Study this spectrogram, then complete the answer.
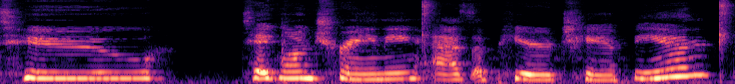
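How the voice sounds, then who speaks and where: A quiet, high-pitched woman's voice. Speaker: peer breastfeeding counselor. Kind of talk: live stream talk. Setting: livestream at home. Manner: lowered energy, quieter.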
